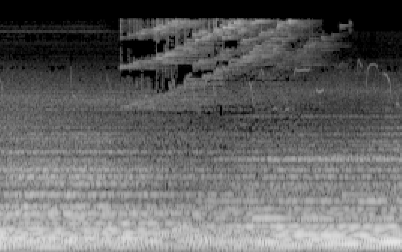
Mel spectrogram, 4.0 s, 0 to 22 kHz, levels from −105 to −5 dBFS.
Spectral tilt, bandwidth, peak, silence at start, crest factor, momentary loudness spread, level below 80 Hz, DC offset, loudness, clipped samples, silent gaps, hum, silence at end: -8 dB/octave; 16.5 kHz; -8 dBFS; 0 s; 14 dB; 6 LU; -42 dBFS; under 0.1%; -24 LUFS; under 0.1%; none; none; 0 s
